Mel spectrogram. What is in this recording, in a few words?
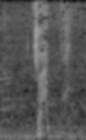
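"xap'h", Teotitlán del Valle Zapotec; opposite sex (female)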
